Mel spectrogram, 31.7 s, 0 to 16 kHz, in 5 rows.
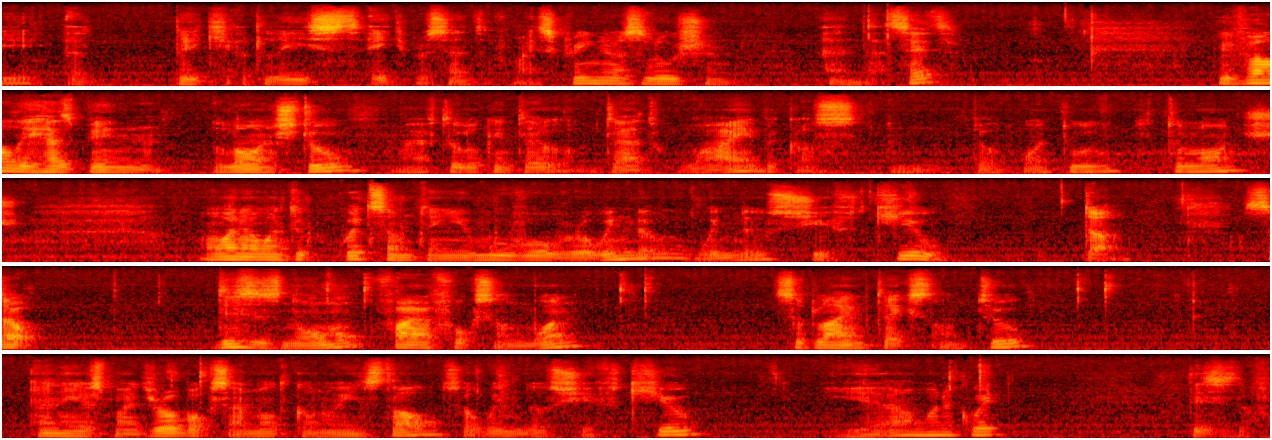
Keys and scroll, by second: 17.2 shift+super+q, 28.4 shift+super+q.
